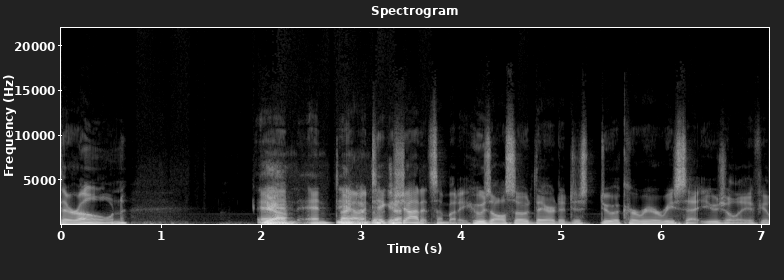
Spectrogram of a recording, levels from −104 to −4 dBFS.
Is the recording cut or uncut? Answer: uncut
